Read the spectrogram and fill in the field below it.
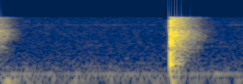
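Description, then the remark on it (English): A loud, sharp hand clap done as a clapping clearing, with a short ringing tail, following the fading end of an earlier clap. Quiet otherwise, with no voices. “I'm going to do some clapping clearing on that. It's going to be a little loud.”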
